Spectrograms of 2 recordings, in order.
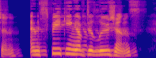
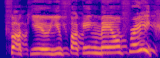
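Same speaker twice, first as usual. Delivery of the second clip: mock yell; 7 semitones higher than usual. Insulting chatter.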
